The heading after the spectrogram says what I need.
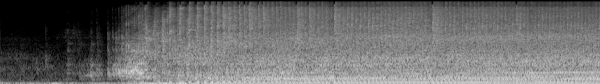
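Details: Eager 1 small engine after choke-to-primer conversion, new spark plug, fresh 10W-30 oil (maybe slightly overfull) and slight engine speed adjustment: catches after a second and settles into a steady, even chug, no misses or knocks; runs healthy.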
